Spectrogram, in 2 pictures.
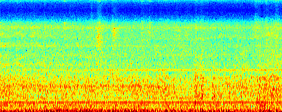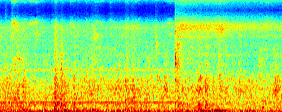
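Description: Kintetsu Nagoya Line electric train running, heard from inside the passenger car: a steady rumble of wheels on rail with a few faint clicks. A steady hum runs along with it and cuts off about nine seconds in.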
